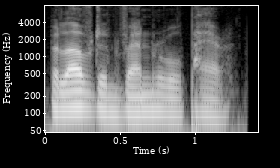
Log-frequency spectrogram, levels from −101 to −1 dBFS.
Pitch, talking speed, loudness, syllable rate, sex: 105 Hz, 170 wpm, -20 LUFS, 7.8 syllables/s, male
